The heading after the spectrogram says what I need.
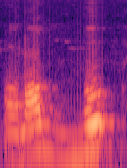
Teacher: با میں کیا کرنا ہے؟ با کے اوپر تشدید ہے اس لیے اس کو با کو را کے ساتھ ملائیں گے، اور با پر تشدید ہے اسی لیے اس میں تھوڑی سی سختی ہم پیدا کریں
